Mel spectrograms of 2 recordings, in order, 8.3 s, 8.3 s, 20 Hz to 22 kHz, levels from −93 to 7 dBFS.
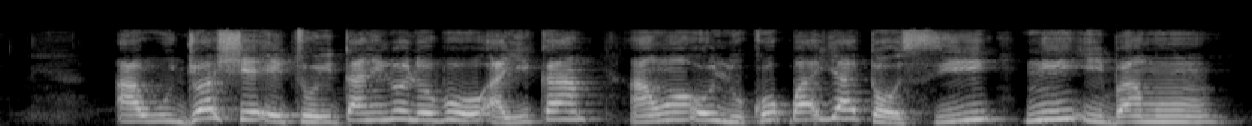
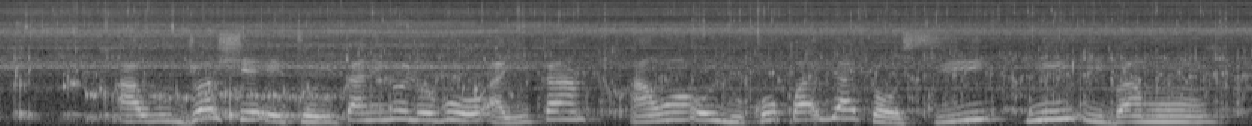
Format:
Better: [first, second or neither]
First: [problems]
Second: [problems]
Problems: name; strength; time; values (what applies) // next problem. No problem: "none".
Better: first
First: none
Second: background sound (Sink (filling or washing) / Water tap, faucet); 5 dB below the speech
